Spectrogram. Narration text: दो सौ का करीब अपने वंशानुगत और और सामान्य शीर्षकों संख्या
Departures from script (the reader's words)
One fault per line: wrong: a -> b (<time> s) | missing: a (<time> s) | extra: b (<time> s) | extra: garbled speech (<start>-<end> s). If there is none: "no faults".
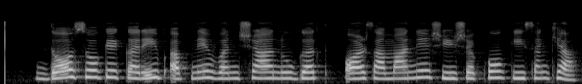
wrong: का -> के (1.0 s)
missing: और (3.6 s)
extra: की (5.0 s)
